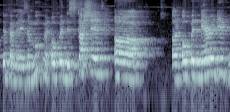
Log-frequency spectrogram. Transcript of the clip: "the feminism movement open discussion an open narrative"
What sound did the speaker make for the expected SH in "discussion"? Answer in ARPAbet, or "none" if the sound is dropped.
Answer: SH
